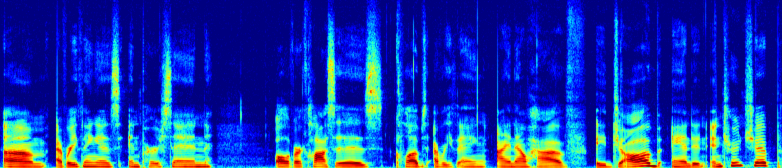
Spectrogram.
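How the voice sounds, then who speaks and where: A young woman in her twenties with a lowish, slightly raspy voice, chatting loosely as a podcast co-host. She rambles and restarts with plenty of fillers. The sound is dry and close, from a small studio. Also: unhurried, no echo. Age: 20s. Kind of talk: casual chat.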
